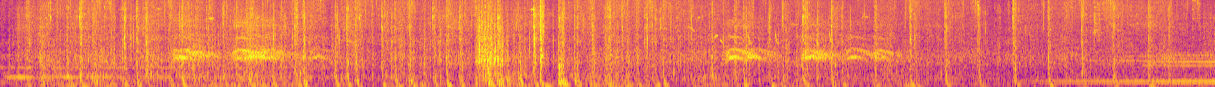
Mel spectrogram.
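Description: A horse's hooves thud on soft ground.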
